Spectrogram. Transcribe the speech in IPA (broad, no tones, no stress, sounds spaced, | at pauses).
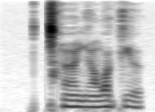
ǀʰ œ̃ ɡʲ œ̃ lˠ ɵ kʲ ɵ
